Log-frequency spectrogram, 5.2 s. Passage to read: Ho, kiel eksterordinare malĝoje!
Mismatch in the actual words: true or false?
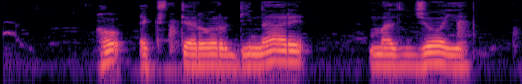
true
